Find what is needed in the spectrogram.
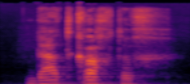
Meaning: resolute, firm
- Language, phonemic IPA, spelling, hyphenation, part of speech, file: Dutch, /ˌdaːtˈkrɑx.təx/, daadkrachtig, daad‧krach‧tig, adjective, Nl-daadkrachtig.ogg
